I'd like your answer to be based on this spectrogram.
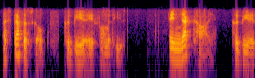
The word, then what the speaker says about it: fomites: In the movies or in the cartoons, and people, they say, but it's actually pronounced fomites. F-O-M-I-T-E-S, fomites.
